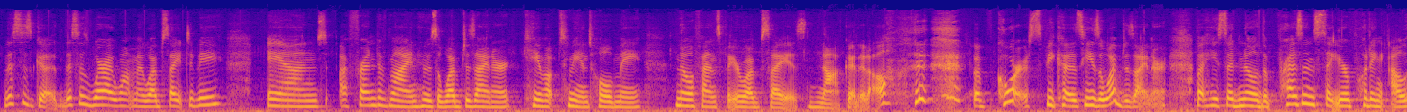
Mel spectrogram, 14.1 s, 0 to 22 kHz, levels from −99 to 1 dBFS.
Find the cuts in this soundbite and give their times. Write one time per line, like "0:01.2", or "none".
none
